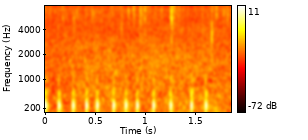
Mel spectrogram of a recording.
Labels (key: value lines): label: biophony, pulse
recorder: SoundTrap 500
